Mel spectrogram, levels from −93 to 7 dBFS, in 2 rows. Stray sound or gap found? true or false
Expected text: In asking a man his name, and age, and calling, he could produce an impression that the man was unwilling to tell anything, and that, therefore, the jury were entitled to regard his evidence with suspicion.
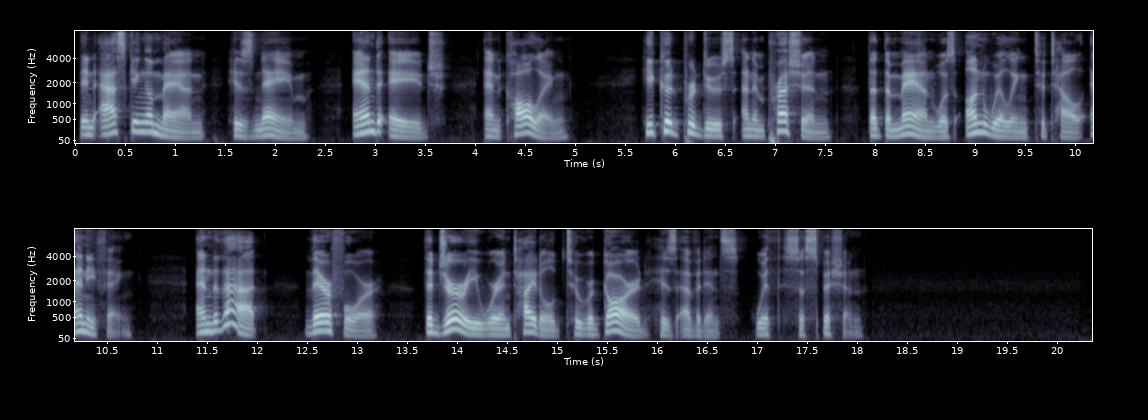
false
